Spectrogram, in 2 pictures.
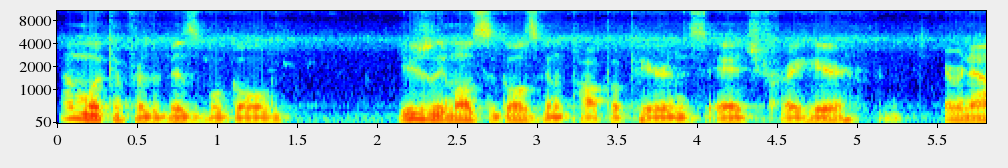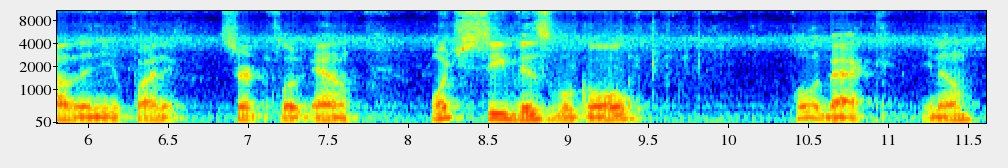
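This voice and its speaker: With long, frequent pauses, a man talks at a fairly quick pace in a fairly low pitch. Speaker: hobby gold prospector. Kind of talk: tutorial. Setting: at home. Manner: monotone.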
